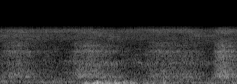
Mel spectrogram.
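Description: A person breathing close to the microphone, with one audible breath about a second in, over a low rumble of wind or handling on the microphone.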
